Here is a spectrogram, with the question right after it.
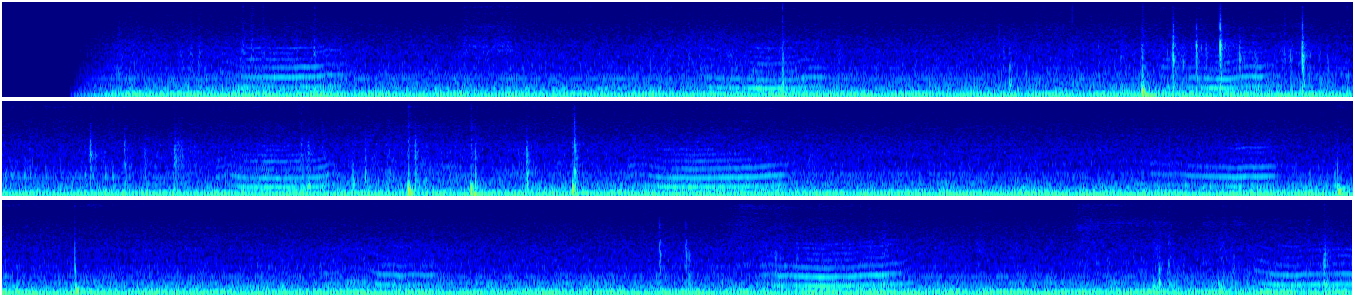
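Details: Male house cat aged one year eight months, snoring while asleep indoors: soft whistled nasal tones that rise and fall, repeating about every two to two and a half seconds, over a steady low hum.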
